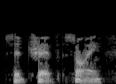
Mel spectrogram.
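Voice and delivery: ordinary delivery, nothing marked

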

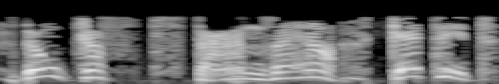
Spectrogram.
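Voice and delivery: high, strained, drawn-out command; panicked order. A narrator's reading. Butcher to his workers facing the golem, panicked order.

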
